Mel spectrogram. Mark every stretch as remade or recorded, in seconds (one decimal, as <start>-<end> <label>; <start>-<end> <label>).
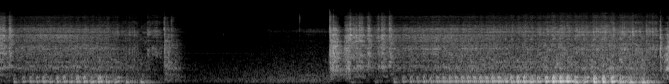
0.0-0.7 remade; 0.7-6.7 recorded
